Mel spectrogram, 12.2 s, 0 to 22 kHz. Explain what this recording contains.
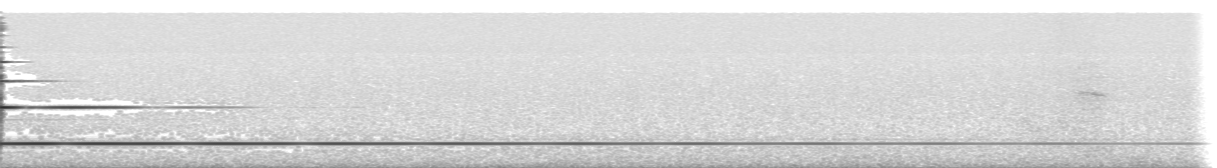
Single strike of a wind chime, note c4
